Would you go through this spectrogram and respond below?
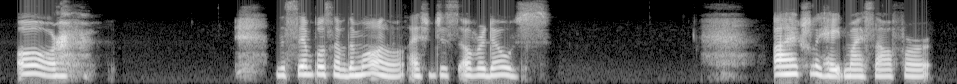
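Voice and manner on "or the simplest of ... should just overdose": speaking through laughter. Recounting a difficult night, trying not to get emotional: laughing while talking. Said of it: "talking while laughing at this moment".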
